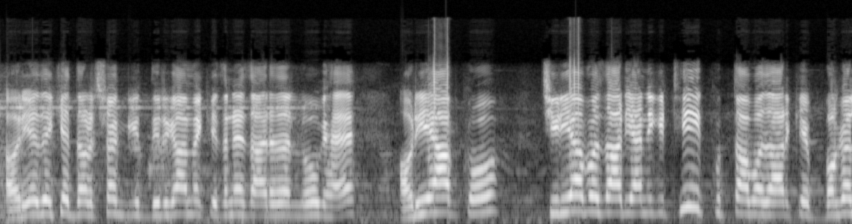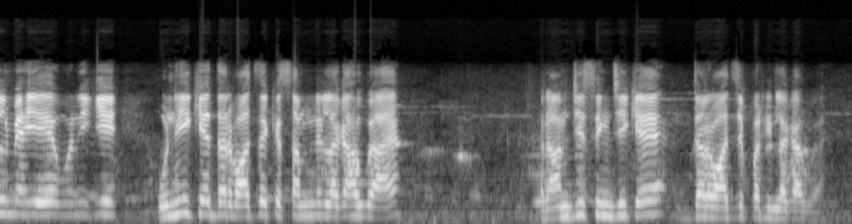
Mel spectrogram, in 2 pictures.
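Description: A man's voice: sits high, steady tone, normal speed. A young man hosting a chatty, teasing vlog from an outdoor fairground, talking into a handheld mic and laughing often. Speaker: vlogger host. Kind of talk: lively on-the-spot fair commentary. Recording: dull lo-fi outdoor audio with loud crowd.

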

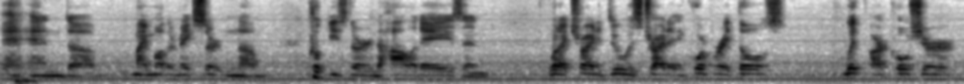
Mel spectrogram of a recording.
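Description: A man's voice: mid-range voice, level tone, moderate pace. Male, 30s, casual interviewee, searching for words, recorded at a distance in a humming shop. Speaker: deli owner being interviewed. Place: indoors in a deli, seated at table. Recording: distant mic, loud hum of air conditioning.

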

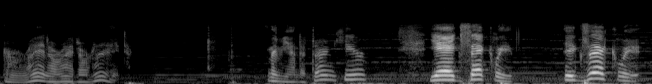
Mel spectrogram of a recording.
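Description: A young man talks loosely to his viewers while he plays, rambling from one thought to the next and laughing often. His voice sits a little high and sounds bright and forceful. A dull, lo-fi mic carries it, with faint game music underneath. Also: very animated. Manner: chatty, rambling, quick laughs. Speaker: game streamer. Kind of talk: casual let's-play chat with viewers.

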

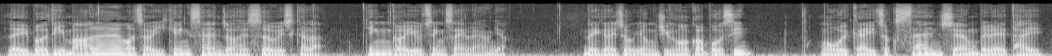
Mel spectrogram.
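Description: An actor playing a caring, attentive young male boss in a radio drama, speaking in a gentle, reassuring way. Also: deep voice, a little fast, no room sound, lightly acted. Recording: background music under studio drama dialogue.

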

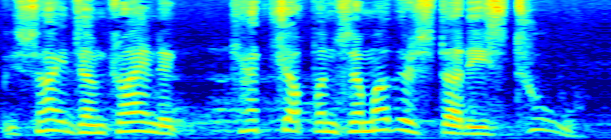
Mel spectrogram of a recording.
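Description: An actor playing an earnest young Scottish working lad in an old-time radio drama. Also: male voice, high voice, normal speed, darkish tone, lightly acted. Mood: weary, wistful.

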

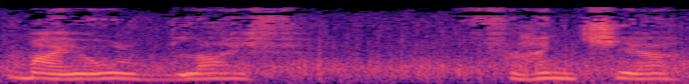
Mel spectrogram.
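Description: A woman's voice: medium pitch, fairly even intonation, extremely slow. Game noblewoman, french accent, longing and passionate, noisy background ambience. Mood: yearning. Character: wistful, passionate Frankish noblewoman. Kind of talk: video game drama acting.

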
